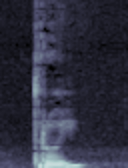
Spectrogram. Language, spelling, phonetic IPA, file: Polish, trój-, [truj], LL-Q809 (pol)-trój-.wav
